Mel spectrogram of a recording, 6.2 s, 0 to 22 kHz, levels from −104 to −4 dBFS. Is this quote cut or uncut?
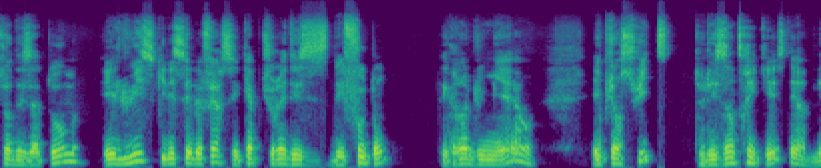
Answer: uncut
